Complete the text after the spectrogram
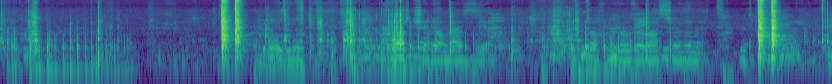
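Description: A metal ladle clinks against plates and a pot.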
